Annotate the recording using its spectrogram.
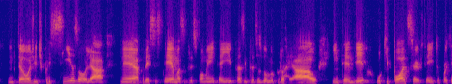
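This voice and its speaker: A man with a strong Paraná accent speaks at a medium pitch and a moderate pace, his intonation fairly even. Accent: strong interior Paraná. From interior of Paraná, Brazil. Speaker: tax lawyer and accountant. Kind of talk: webinar presentation. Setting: online webinar.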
